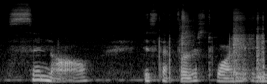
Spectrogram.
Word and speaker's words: CINAHL: You will see that CINAHL plus with Full Text (pronounced "SIN-ALL") is the first one in the list.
